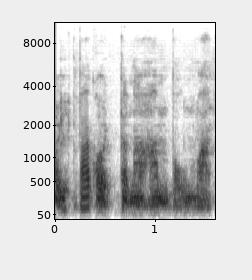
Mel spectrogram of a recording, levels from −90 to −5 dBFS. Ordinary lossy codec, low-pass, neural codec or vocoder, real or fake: none; none; vocoder, 22.05 kHz, 80 mel bands, HiFi-GAN; fake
